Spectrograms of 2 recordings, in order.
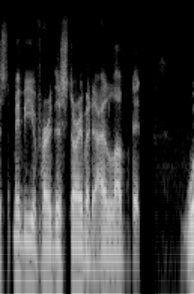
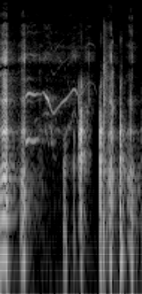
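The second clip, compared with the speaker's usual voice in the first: high-pitched squeal of laughter; 7 dB quieter than usual. Real, not acted. Cracks up at own punchline.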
